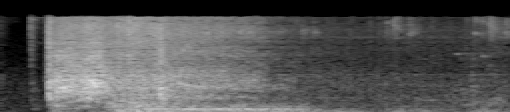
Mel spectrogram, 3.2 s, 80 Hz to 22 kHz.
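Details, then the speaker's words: Jaguar E-Type 4.2 Series 2 with three HD8 SU carbs, before tune: engine catches with a burst, then settles into an uneven, stuttery, spluttery stumbling beat that sags while revved; rough running, needs a tune. "Just get a feel for the momentum of the engine and its tone. It's a little bit stuttery, spluttery."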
